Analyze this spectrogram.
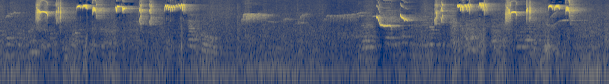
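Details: Orange-headed thrush singing a rough-toned morning song to stimulate other thrushes: bursts of very high piercing chirps and clicks, a sustained whistle between them, then a downward slurred note and more quick high chirps.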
